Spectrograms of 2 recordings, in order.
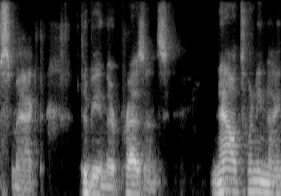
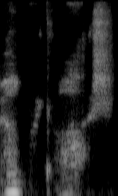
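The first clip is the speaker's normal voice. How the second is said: slow, much softer whisper; whispered oh my gosh; 9 dB quieter, slower than usual. Real, not acted. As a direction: breathe it out, caught off guard. Stunned by the interview question.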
